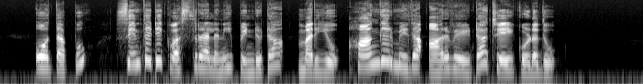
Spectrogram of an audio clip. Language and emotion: Telugu, neutral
